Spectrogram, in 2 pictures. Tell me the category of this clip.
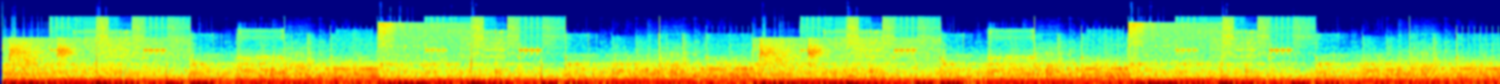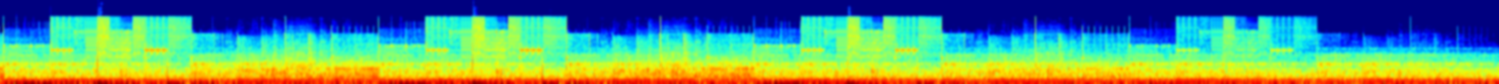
Music > Multiple instruments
